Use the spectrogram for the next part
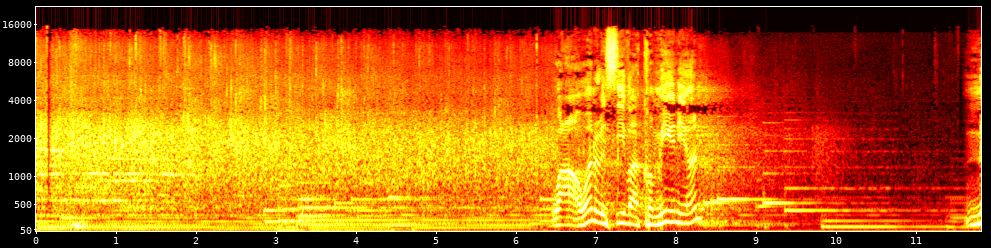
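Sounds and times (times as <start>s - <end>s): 
audience applauding: 0.0s - 8.0s
speech: 6.5s - 8.6s.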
